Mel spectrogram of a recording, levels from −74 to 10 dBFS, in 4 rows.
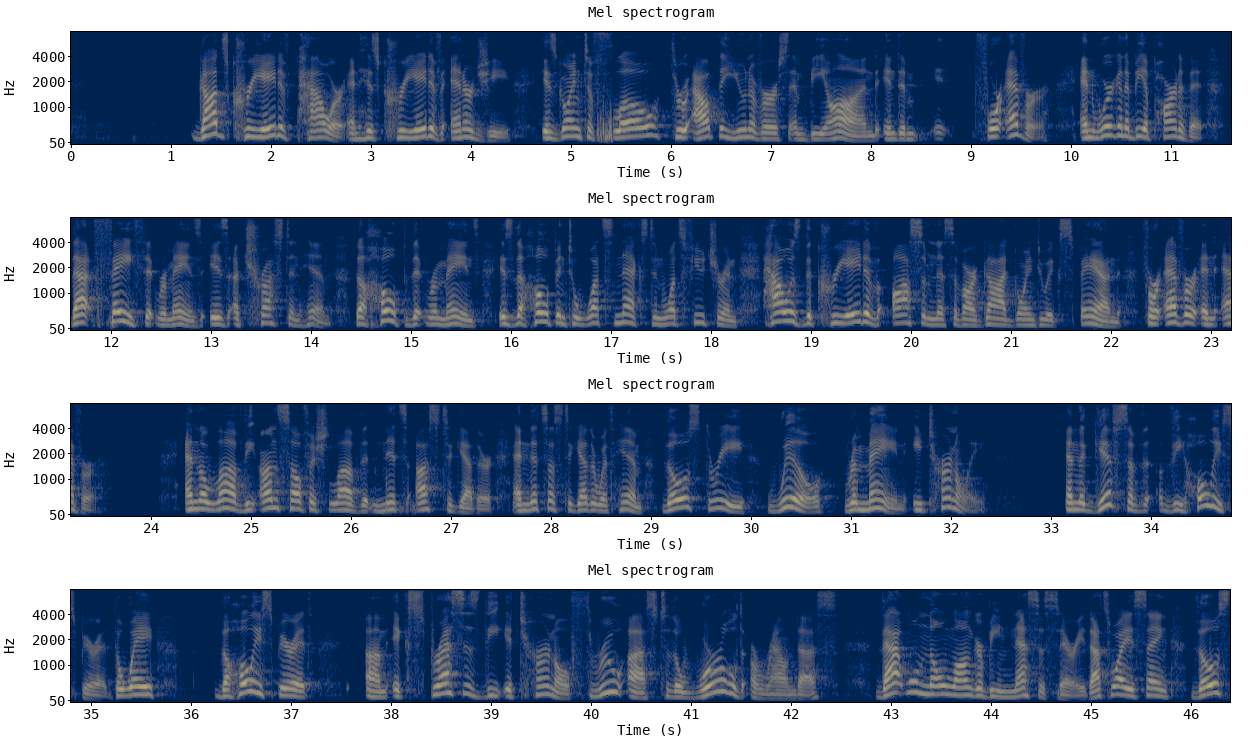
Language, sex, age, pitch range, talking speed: English, male, 40-59, 165-215 Hz, 155 wpm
